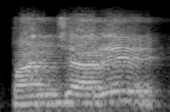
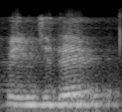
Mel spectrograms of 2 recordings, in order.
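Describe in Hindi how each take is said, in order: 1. पहला स्वर 'a' जैसा बोला जाता है। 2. पहला स्वर 'i' जैसा बोला जाता है।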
